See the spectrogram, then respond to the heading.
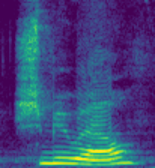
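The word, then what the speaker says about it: שמואל: Okay, so Samuel is actually, in Hebrew, is Shmuel. And there's a note in here in my Bible about how to actually pronounce it, and I'll get to that in a moment.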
